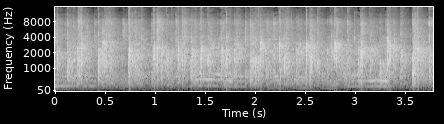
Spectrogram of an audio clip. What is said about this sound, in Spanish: Denle un aplauso al que vive y reina por los siglos.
